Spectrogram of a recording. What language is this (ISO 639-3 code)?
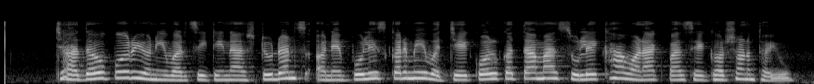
guj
